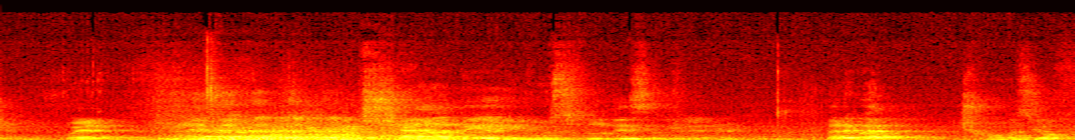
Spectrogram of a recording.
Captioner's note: laughter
